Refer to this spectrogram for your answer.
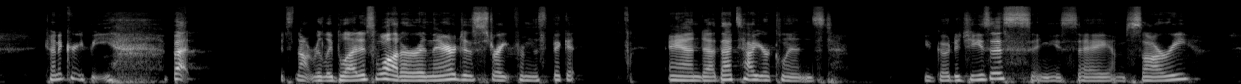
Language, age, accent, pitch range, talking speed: English, 40-59, American, 190-260 Hz, 155 wpm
